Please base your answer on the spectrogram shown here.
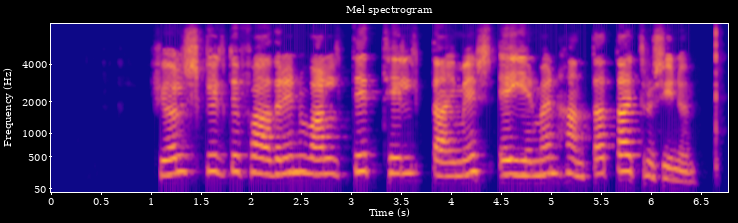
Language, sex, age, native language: Icelandic, female, 60-69, Icelandic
